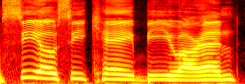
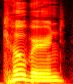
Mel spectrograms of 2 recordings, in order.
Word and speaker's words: Cockburn: know for sure that the name c-o-c-k-b-u-r-n is pronounced coburn cock-burn if it's two words and not a name cock-burn so we are going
